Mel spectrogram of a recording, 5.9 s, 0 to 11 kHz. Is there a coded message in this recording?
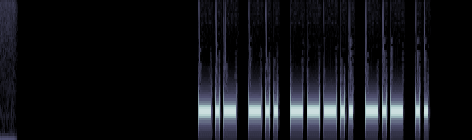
Yes: Morse code from 2.5 to 5.4 s, heard as a keyed tone, about 22 wpm, 700 Hz. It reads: KD8KI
